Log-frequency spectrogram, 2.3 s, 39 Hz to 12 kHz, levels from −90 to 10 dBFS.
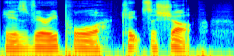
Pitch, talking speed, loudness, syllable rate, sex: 95 Hz, 180 wpm, -16 LUFS, 4.0 syllables/s, male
